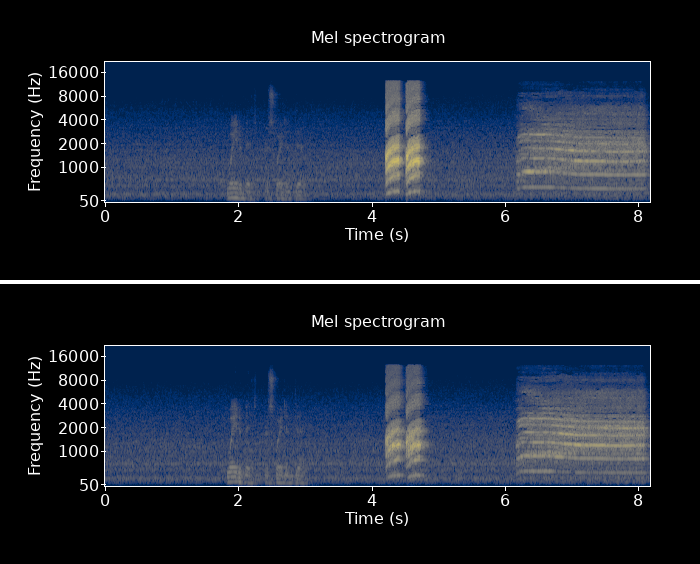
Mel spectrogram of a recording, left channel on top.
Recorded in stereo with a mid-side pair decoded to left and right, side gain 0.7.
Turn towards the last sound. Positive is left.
turn(degrees=-30)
